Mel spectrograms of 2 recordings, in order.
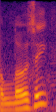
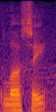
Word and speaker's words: Losi: bulgaria running an mcd in southie running a lossy or a lossy as some people say but it is pronounced losi i think spence just crashed and let uh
